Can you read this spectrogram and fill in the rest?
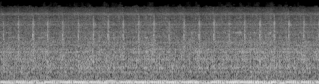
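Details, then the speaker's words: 1995 Lincoln Mark VIII 4.6 4V Ford modular V8 after timing job, found with no oil and non-original filter: heavy, regular deep knock at firing rhythm over rough idle; rod knock, needs an engine. "So that certainly sounds like a rod knock to me. That's a rod. Yeah, it's definitely got a rod knocking."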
